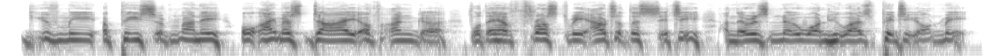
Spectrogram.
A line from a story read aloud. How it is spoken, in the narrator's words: called out to him, and said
